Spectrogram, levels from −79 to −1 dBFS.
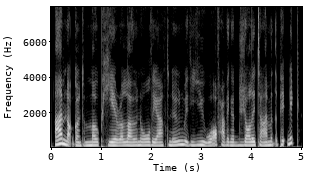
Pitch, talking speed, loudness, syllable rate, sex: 185 Hz, 240 wpm, -18 LUFS, 5.8 syllables/s, female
